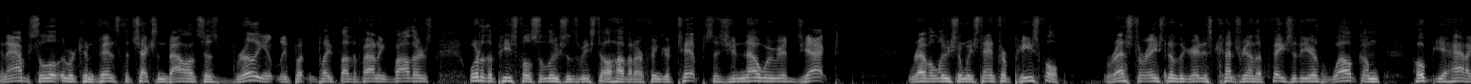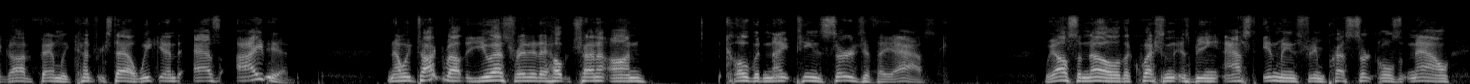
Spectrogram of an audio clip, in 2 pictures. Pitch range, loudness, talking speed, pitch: 135-155 Hz, -29 LUFS, 185 wpm, 145 Hz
